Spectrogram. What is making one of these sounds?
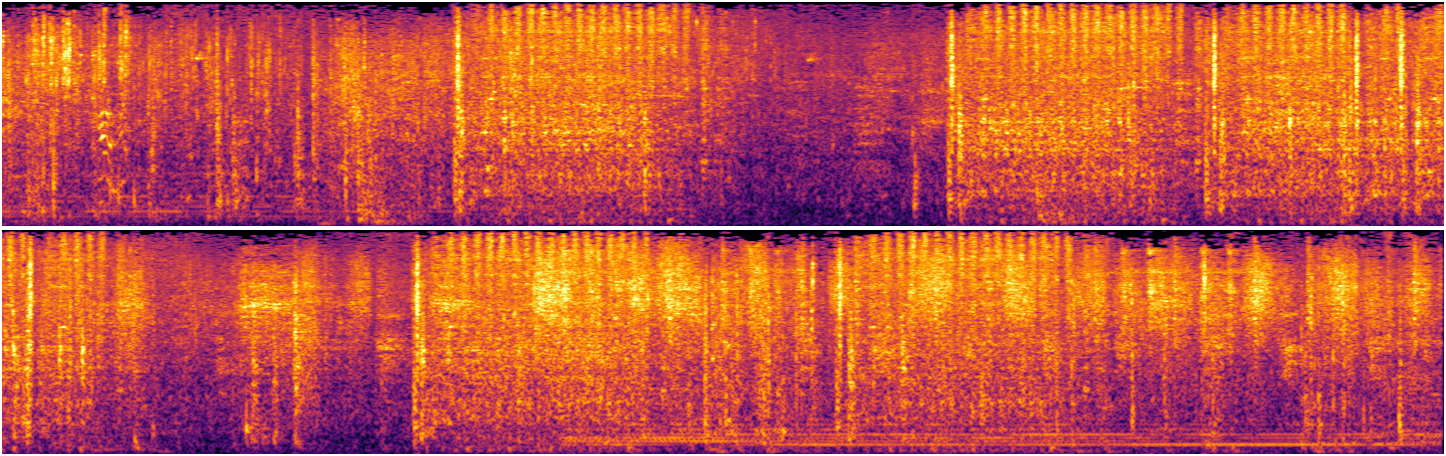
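Water laps gently against a small boat.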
